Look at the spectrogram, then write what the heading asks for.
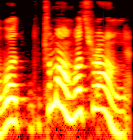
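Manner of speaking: high-pitched insistent questioning; acted exasperated pleading. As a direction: press them to explain, voice jumping up. John pestering Eren for an answer.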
